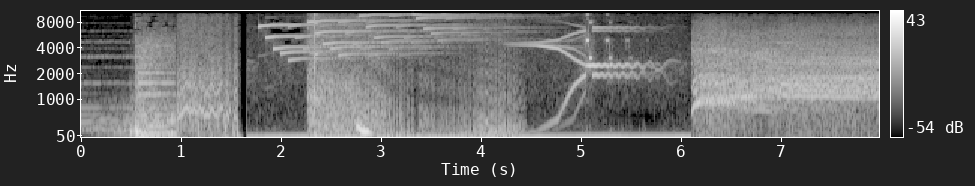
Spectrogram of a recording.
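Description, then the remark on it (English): A person lets out a loud, drawn-out scream that tangles into a chaotic run of squeals, sweeping whistles and harsh noisy bursts, filling about eight seconds with no talking. “And I can even do the scream.”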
